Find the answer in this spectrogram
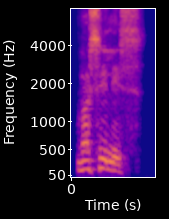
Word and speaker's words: Vasilis: yeah, you pronounced perfectly. Vasilis, as you said.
